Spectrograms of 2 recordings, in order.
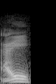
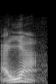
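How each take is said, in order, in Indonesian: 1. Kata itu diakhiri bunyi 'ir'. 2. Kata itu diakhiri bunyi 'ak'. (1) "K L ataupun Kuala Lumpur ni mungkin panggil air" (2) "Kedah mungkin panggil ayak"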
